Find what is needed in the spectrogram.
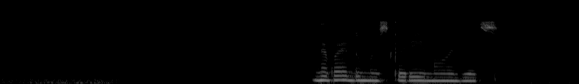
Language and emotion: Russian, neutral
